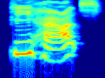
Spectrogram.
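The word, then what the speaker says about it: p̂: pH fat so anyways pronounced P hat and then the the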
